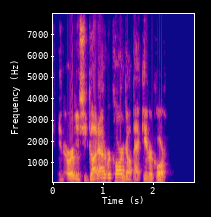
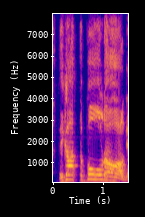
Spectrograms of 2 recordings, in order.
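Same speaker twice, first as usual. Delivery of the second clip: announcing; 9 semitones higher, slower than usual. Retold or imitated. Quoting someone's announcement.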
